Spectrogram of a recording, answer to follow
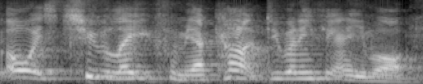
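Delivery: high whiny mock lament, fast at the end; mocking victim voice. Coach mocking a wallowing viewer, whiny. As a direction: parody the moaning victim. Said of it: "you're playing the victim".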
